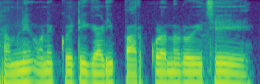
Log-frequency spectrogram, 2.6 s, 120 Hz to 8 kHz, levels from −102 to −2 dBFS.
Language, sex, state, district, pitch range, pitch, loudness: Bengali, male, West Bengal, Alipurduar, 105-115 Hz, 110 Hz, -16 LUFS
